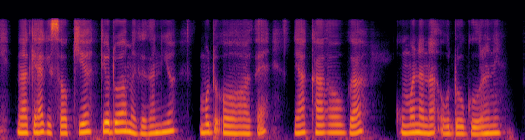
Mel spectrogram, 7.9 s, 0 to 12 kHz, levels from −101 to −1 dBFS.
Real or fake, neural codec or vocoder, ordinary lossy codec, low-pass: fake; codec, 16 kHz, about 1 kbps, DyCAST, with the encoder's durations; none; 7.2 kHz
